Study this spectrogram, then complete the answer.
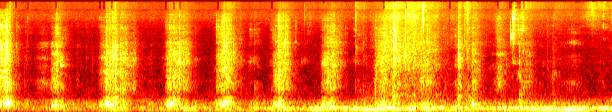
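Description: Close, crisp crunching of Trader Joe's Ghost Pepper potato chips being bitten and chewed, a steady run of sharp snaps and crackles with no talking.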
